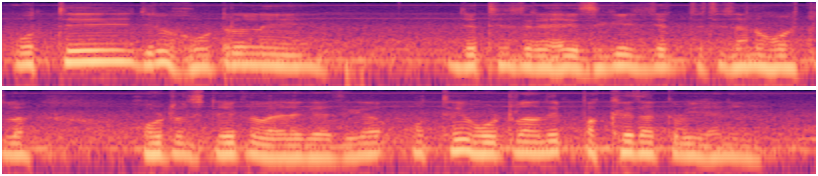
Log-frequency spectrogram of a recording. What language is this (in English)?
Punjabi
